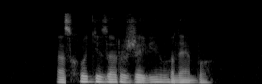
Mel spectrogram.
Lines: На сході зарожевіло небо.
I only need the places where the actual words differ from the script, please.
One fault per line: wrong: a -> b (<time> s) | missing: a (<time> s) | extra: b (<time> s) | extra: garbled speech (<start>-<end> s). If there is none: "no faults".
no faults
